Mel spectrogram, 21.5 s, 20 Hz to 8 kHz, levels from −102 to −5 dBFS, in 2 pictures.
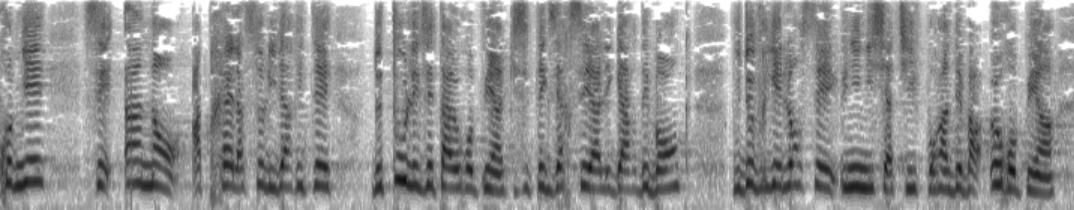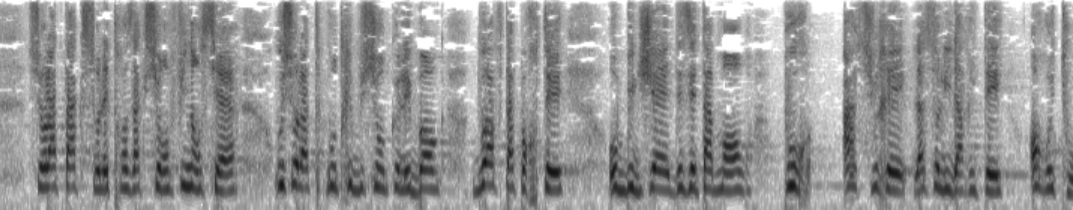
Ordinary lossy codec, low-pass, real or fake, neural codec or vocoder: none; none; real; none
